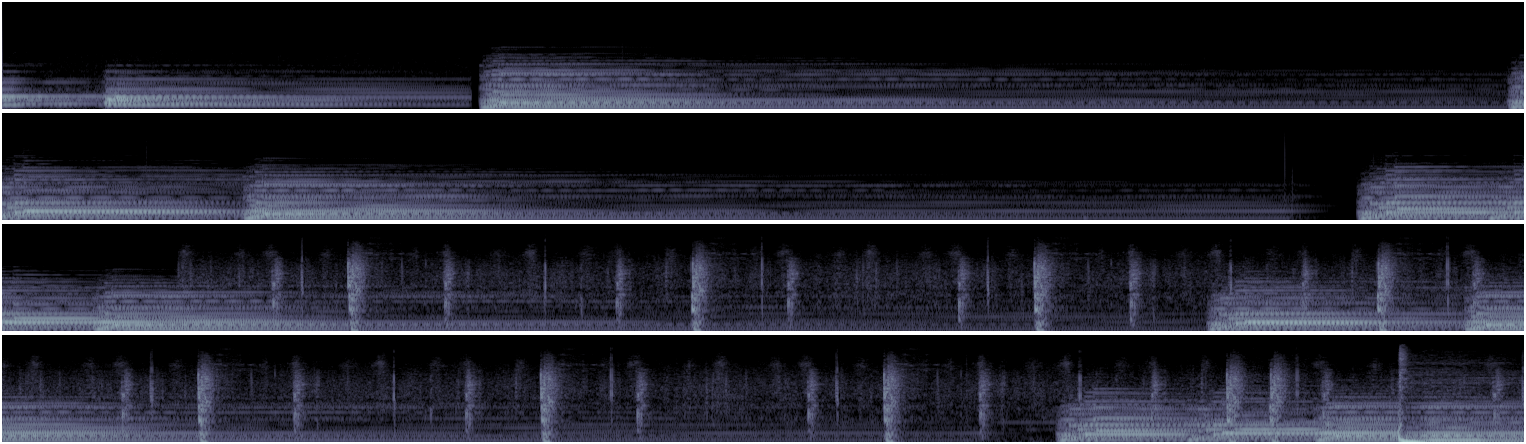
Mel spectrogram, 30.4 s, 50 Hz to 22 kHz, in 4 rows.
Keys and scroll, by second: 10.2 ctrl+z, 11.7 ctrl+z, 13.9 z, 17.6 k, 24.1 z, 27.7 k.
